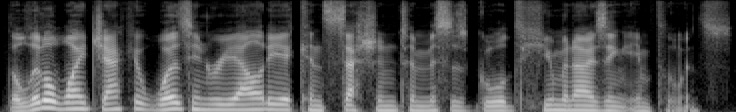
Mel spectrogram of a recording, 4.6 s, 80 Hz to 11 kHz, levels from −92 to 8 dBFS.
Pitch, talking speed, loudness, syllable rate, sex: 145 Hz, 185 wpm, -19 LUFS, 5.9 syllables/s, male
